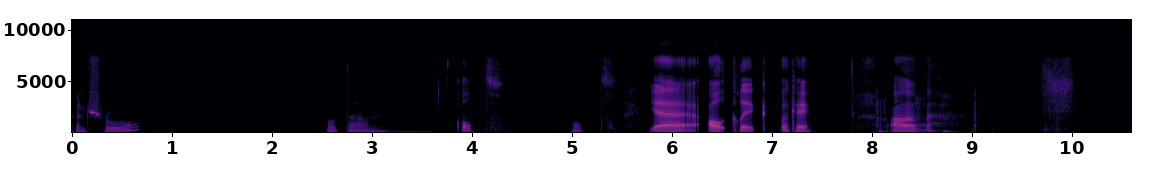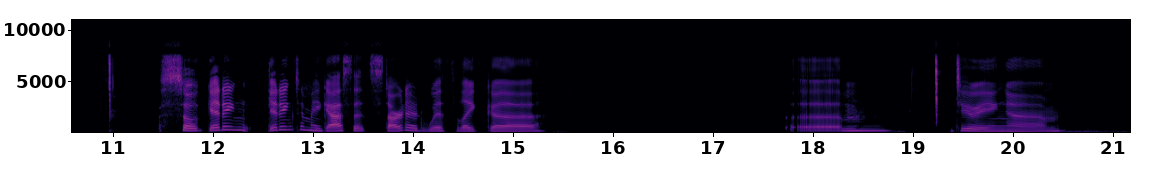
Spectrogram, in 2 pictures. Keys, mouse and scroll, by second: 0.0 ctrl+click, 3.9 alt+click, 4.8 alt+click, 6.5 alt+click, 12.8 shift+middle click, 13.7-14.2 scroll up 1, 14.3-15.5 shift+middle drag, 19.4-20.8 middle drag, 20.8 1.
